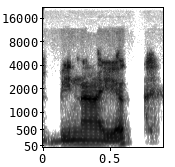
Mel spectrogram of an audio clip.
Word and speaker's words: Binayak: there is good so it's not it's it's pronounced as binayak all right thank you are you from the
